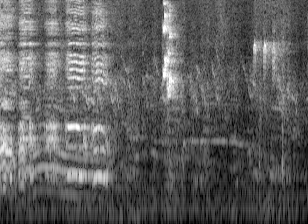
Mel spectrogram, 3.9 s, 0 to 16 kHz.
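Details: Kokok Balenggek chicken from Solok, West Sumatra, Indonesia, a nearly extinct singing breed whose crow can rise through up to 19 tiers; a wavering, bending crow fills the first second and a half, then fades into quieter background sounds and a brief rustle.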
